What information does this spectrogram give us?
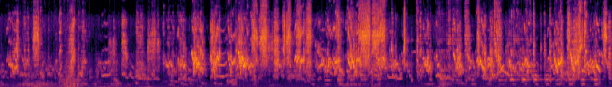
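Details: Morning bird chorus: many small birds chirping at once in a dense, high, continuous twitter of rapid sharp tweets and squeaks, with a few louder chips standing out and some faint low thumps.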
